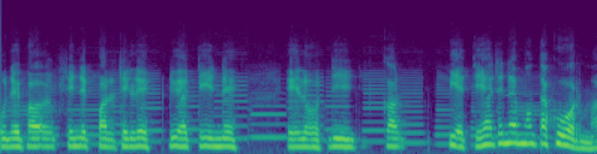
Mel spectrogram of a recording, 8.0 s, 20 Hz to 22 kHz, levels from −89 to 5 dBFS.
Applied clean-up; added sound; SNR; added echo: none; Wind instrument, woodwind instrument; 19 dB; none.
